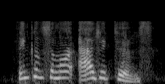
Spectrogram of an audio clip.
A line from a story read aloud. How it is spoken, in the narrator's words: exclaimed the young man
